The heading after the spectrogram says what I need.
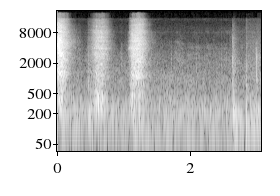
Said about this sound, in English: Felt like I needed to sneeze again.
